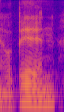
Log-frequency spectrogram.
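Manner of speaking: ordinary talk, nothing marked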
